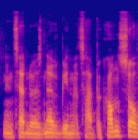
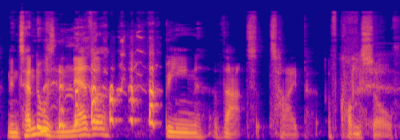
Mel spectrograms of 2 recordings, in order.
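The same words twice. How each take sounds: First: It is read in a casual, ordinary voice. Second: It is read in a solemn, serious voice.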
